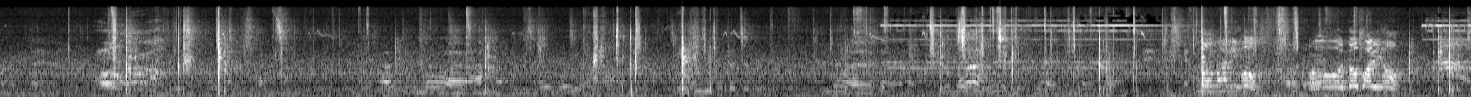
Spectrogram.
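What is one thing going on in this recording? Adult players call out and talk across a tennis court.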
